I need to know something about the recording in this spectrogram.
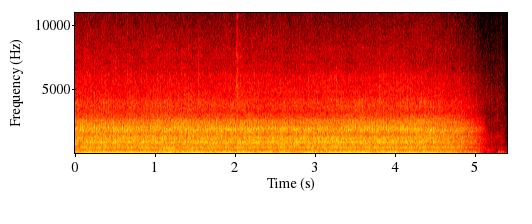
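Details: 1984 Ford F250 diesel idling after the failed brake vacuum pump was repaired: steady, even clatter at about 3.5 knocks a second; the pump now pulls 26-27 vacuum versus 12 before, and it is a healthy, settled idle.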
